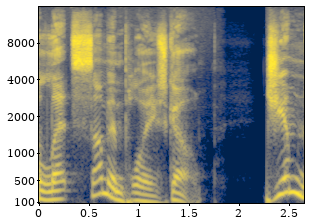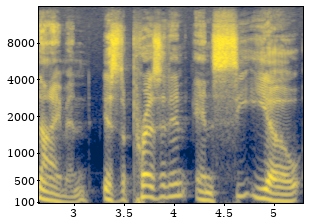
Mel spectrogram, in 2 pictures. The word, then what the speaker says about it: Neiman: And last name is pronounced Neiman, just for okay there.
